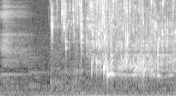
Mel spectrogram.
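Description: Water pouring and splashing in, starting abruptly after a quiet moment, a loud close stream with dripping, bubbly texture that keeps going steadily to the end.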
